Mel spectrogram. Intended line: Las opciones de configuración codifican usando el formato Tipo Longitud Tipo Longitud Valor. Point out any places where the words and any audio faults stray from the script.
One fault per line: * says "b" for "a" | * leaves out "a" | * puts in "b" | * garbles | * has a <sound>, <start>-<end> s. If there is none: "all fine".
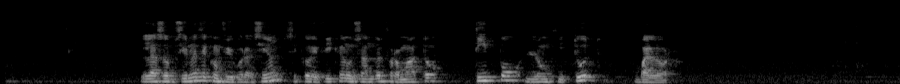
* puts in "se"
* leaves out "Tipo Longitud"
